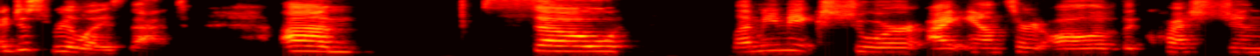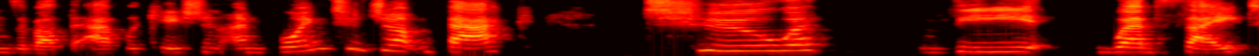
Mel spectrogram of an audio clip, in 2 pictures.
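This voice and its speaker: Loud and high-pitched, a woman with a bright, sharp tone and lively intonation talks at a very slow pace with long, frequent pauses. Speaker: university program advisor. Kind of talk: online information seminar.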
